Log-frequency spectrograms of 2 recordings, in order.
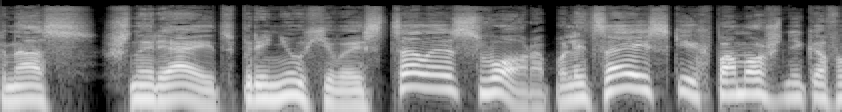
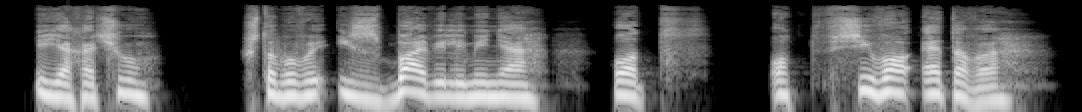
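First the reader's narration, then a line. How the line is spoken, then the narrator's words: Thin trembling voice. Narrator (Russian): ответила она тонким, дрожащим голоском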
